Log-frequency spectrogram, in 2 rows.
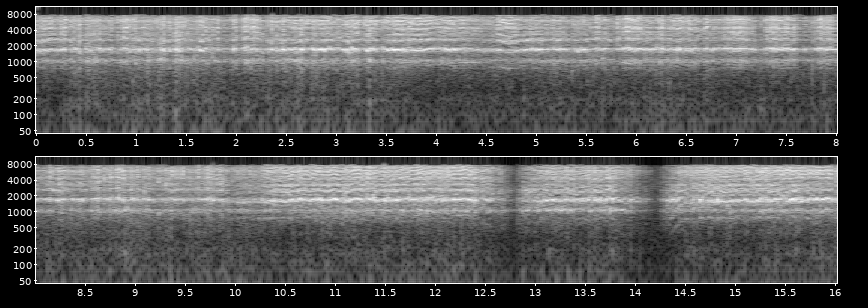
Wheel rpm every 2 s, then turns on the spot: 230, 230, 230, 240, 230, 210, 150, 140.
none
